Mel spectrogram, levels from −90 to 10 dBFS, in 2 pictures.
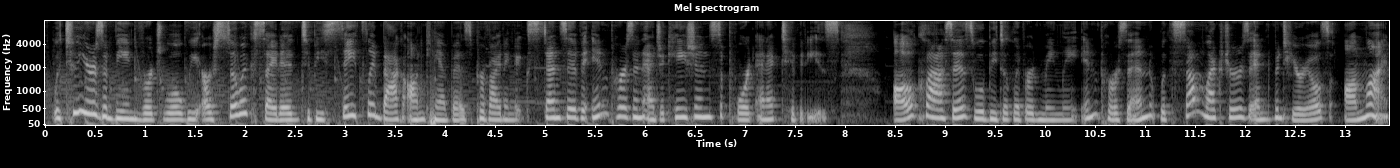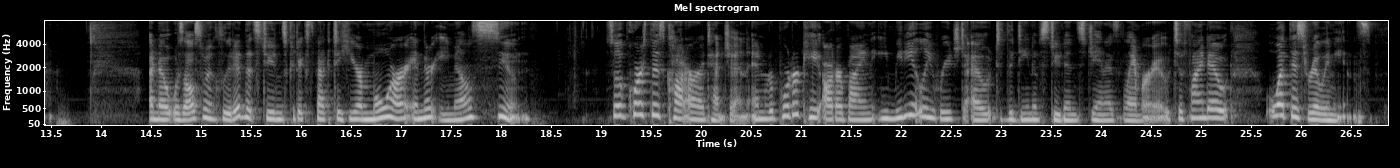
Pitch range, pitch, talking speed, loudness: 185-250 Hz, 210 Hz, 185 wpm, -21 LUFS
